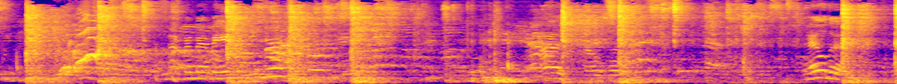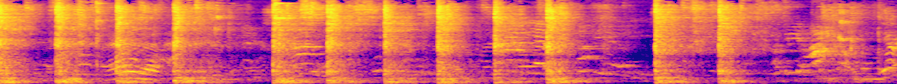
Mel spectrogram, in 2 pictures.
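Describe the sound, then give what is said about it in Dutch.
Heavy thuds and bangs of a door being kicked in, a rapid series of loud impacts mixed with people talking throughout. “Nee, schop de deur maar eerst open.”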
